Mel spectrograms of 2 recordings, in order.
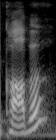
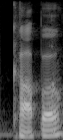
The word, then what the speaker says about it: Capo: went to Capo. I went to Capo this week. Have you been there? To Cabo? Capo. Capo. C-A-P-O.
